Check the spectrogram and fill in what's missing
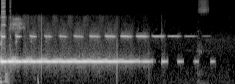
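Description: A loud, steady telephone tone holds for a few seconds, then breaks into short, evenly spaced beeps that fade and stop.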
